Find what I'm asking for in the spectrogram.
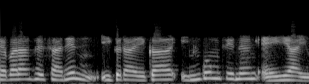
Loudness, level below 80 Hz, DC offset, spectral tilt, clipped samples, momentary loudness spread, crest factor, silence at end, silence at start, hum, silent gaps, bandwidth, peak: -24 LUFS; -66 dBFS; under 0.1%; -7 dB/octave; under 0.1%; 2 LU; 16 dB; 0 s; 0 s; none; none; 7 kHz; -8 dBFS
